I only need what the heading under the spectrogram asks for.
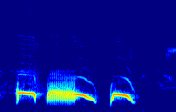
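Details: Spotted dove decoy bird giving its 'thúc bổi' lure call for wild doves: a short clear coo, then a longer rolling, burred coo that slides downward, then a final falling coo, with silence around.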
